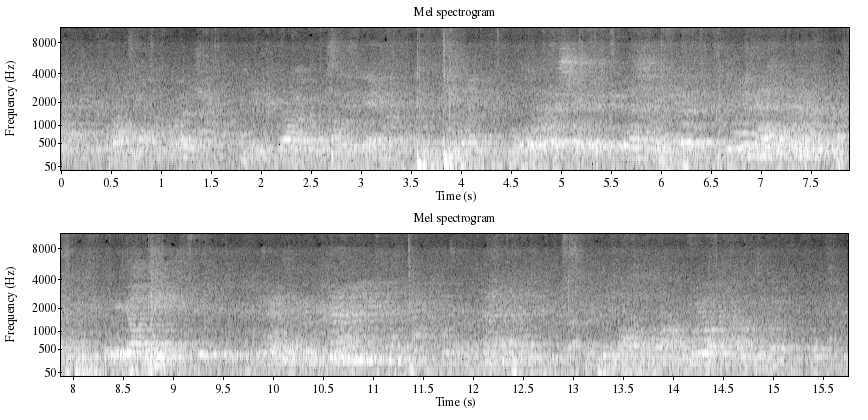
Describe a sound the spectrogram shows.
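Several men talk with one another in a large echoing hall.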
